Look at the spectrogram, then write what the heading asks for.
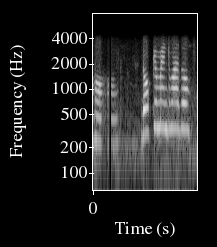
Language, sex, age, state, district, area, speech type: Gujarati, female, 30-45, Gujarat, Morbi, rural, conversation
